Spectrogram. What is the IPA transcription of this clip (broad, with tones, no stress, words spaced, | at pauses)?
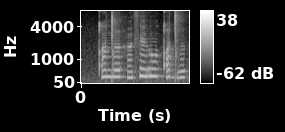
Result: qʼə̃˨ŋ͡ǀœ˨hœ̃˩ sɛ̃˥rɔ̃˥ qʼə˥ɡ͡ǀə˦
